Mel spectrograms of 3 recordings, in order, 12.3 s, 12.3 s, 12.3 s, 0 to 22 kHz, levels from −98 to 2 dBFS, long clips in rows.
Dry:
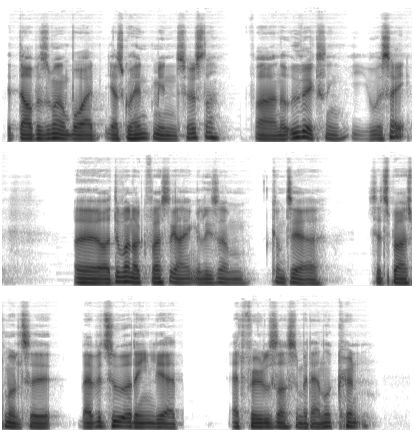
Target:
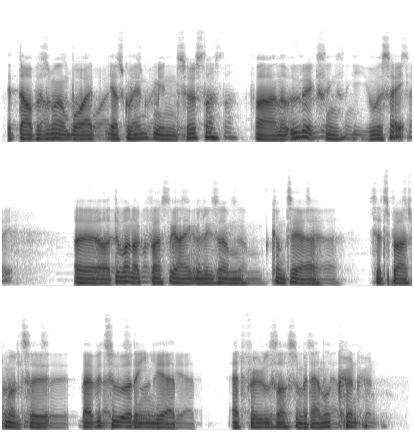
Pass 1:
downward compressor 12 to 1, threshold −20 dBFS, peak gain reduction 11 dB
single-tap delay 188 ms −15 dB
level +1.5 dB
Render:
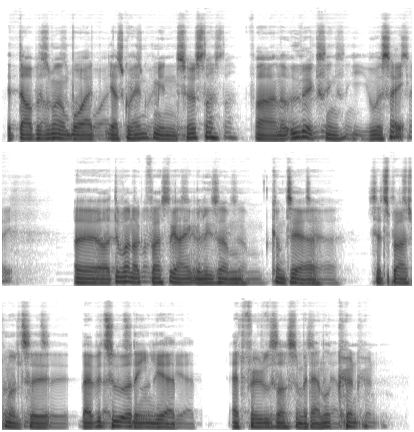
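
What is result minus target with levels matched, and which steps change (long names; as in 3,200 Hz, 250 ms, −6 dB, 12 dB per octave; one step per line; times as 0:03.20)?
1,000 Hz band −5.0 dB
add after downward compressor: low-pass with resonance 1,200 Hz, resonance Q 2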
